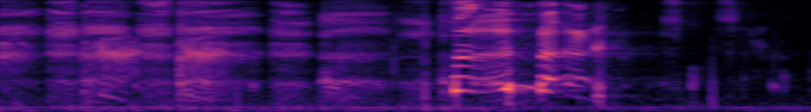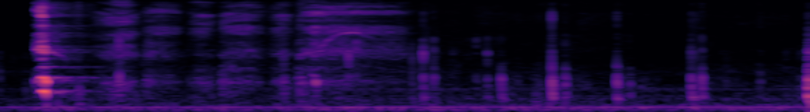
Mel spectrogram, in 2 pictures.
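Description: An adult does an imitation laugh made of rapid, hissy, squeaky gasps with brief wheezy pitch, mimicking asthmatic laughter.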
